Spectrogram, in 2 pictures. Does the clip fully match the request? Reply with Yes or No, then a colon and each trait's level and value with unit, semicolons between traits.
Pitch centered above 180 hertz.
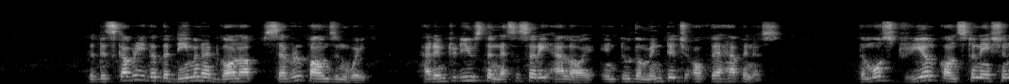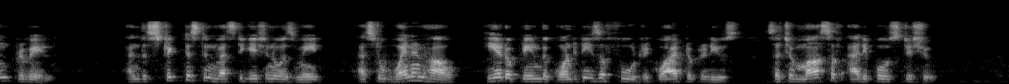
No: medium, 140 Hz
